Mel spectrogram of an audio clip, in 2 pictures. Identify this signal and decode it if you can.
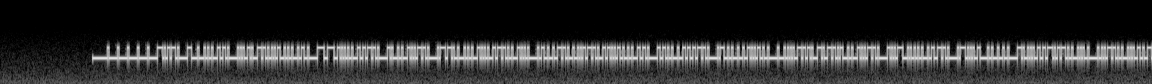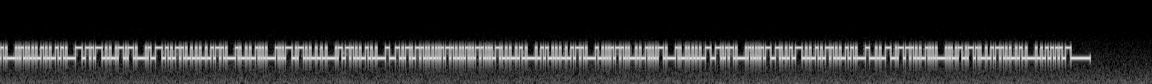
RTTY (75 baud, 850 Hz shift), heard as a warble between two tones, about 1700 Hz centre. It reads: MK8YG JC2TTR8 G4 EHK47 4WQ QS URP8I78 Z140KY GH B4 ROF2 EYV1HYI 6J 60 SFU8T T33BTP Q7 G4RTE1Z 0MNH FS JR YH2UC7 CS X43GF9 DSOHWT0 8M93 4YZEGU 2QILO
